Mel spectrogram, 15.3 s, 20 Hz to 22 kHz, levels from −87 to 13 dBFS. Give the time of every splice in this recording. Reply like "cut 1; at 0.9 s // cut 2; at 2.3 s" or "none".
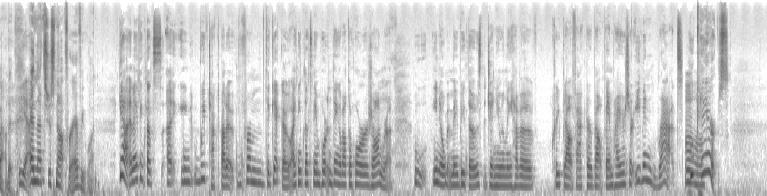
cut 1; at 8.9 s // cut 2; at 13.6 s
